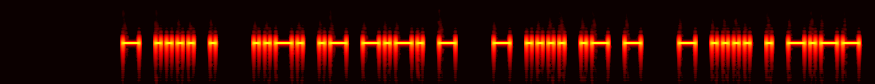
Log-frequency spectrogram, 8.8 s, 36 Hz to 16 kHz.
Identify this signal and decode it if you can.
Morse code, heard as a keyed tone, about 22 wpm, 700 Hz. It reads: THE FACT THAT THEY
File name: practice / 22wpm / Sentences with 4-Word Phrases - 22wpm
